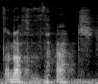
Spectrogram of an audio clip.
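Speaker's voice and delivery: ordinary talk, nothing marked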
